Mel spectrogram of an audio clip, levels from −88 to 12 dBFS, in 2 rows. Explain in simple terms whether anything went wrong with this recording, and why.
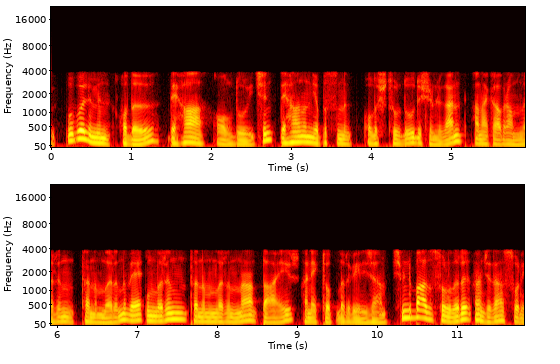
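Packet loss with pitch repetition occurs at 11.26 to 11.28 s. A 20 ms gap, consistent with one lost packet, was filled by repeating the last pitch cycle, so it sounds like a brief buzzy hold.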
